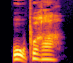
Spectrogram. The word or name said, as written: OPERAERNES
